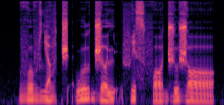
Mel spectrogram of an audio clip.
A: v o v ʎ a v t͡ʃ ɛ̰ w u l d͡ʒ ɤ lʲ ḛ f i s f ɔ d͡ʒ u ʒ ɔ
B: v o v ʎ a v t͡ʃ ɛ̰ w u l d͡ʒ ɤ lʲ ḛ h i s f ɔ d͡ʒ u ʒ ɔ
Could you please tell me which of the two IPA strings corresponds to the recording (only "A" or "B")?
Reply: A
